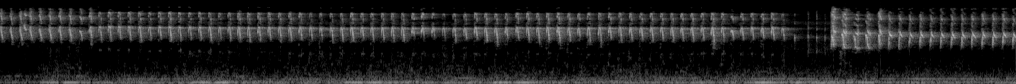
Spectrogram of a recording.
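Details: Lovebird in sustained ngekek chatter mixed with cililin and canary phrases; a fast, high rattle runs for about eight seconds, drops briefly, then resumes with a lower-starting, rising burst of rapid notes.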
